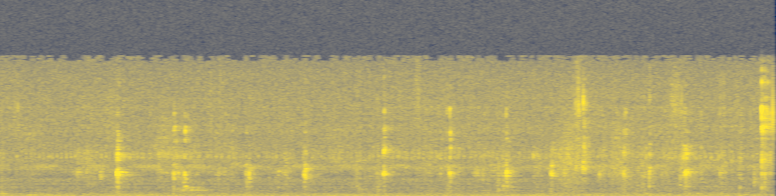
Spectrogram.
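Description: A person chewing a mouthful of toasted grilled cheese sandwich: quiet, irregular mouth clicks, two or three a second.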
